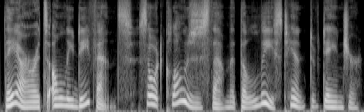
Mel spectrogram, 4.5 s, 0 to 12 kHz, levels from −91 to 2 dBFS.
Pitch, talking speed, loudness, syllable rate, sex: 195 Hz, 200 wpm, -19 LUFS, 4.8 syllables/s, female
